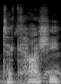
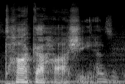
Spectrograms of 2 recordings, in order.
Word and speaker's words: Takashi: super mario 2 episode i mispronounced takashi tezuka's name as takahashi i put a correction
